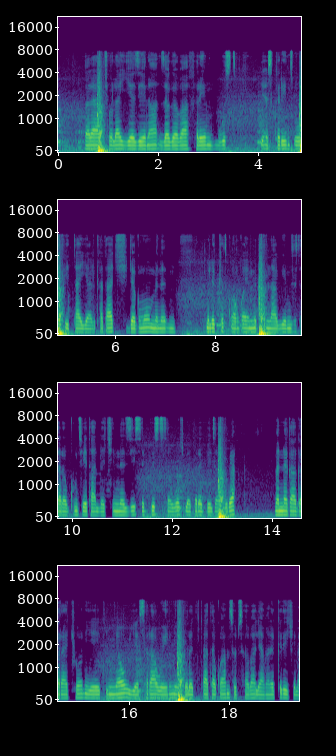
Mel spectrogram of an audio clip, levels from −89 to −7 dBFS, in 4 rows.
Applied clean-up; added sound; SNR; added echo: none; Slam / Car; -5 dB; none.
